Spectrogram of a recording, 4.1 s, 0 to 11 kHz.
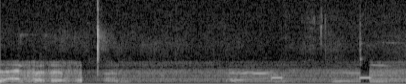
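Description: Yaesu FT-710's speaker playing a faint, noisy 40 m single-sideband voice signal received on the JPC-12 antenna. The narrow, telephone-like audio has a steady bed of band noise. The audio briefly drops out with a click about a second in, and again near the end as the receiver is switched over to the loop-on-ground antenna.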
